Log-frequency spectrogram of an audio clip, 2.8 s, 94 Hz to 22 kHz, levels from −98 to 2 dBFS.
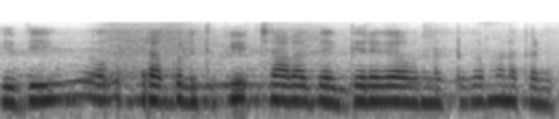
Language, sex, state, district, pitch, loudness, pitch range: Telugu, female, Telangana, Nalgonda, 220 Hz, -18 LUFS, 210-225 Hz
